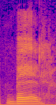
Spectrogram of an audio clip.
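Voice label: Tlacochahuaya Zapotec; meat; Tlacochahuaya Zapotec Talking Dictionary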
